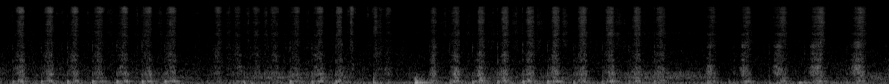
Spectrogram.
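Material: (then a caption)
Paper. A hand draws on a flat sheet of white drawing paper with a red patterned colored pencil, rubbing and scratching across the surface. The clip is a quiet, steady run of short, bright scratchy strokes over a low, soft rumble.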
